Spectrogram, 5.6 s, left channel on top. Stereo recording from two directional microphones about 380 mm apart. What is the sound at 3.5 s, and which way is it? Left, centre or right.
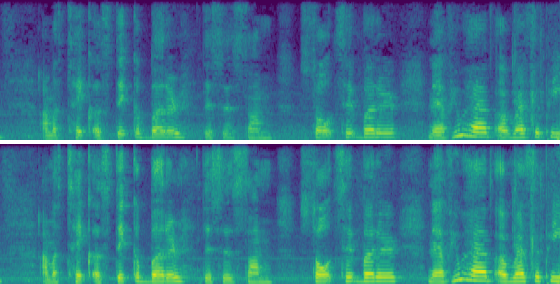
Speech, right.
